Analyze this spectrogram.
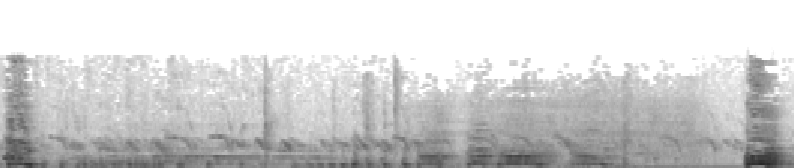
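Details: Hybrid junglefowl rooster crowing amid steady chirping from other birds: a moderate crow in the middle, then a loud burst starting right at the end.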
